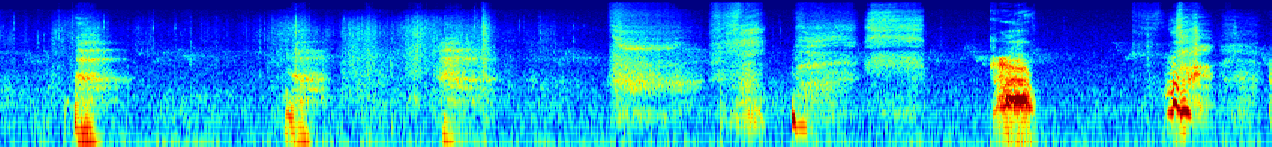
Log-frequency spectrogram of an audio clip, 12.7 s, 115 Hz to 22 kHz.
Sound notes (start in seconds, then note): 4.5 Arawn breathing heavily; 9.9 Arawn groaning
